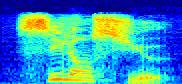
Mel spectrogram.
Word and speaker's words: silencieux: Silencieux, final X not pronounced, okay? This part here will be pronounced like cieux, okay? Then you get silencieux, silencieux. Prêt, final T not pronounced,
